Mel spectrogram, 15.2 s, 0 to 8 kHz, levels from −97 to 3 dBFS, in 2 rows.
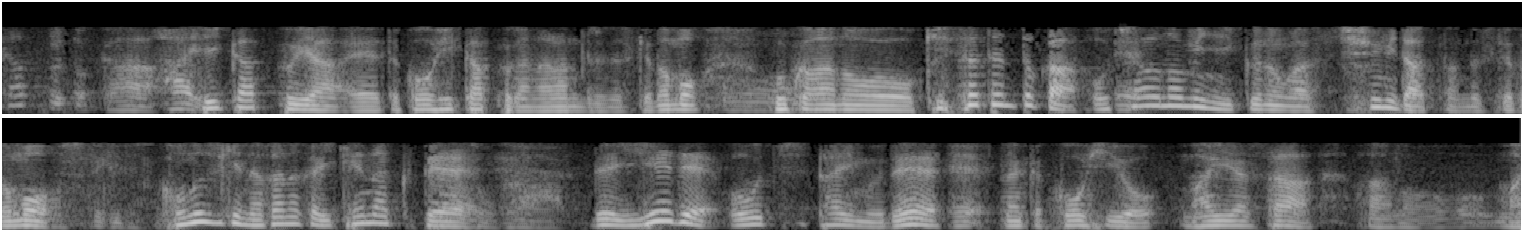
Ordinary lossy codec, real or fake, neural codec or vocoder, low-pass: AAC, 16 kbps; real; none; 7.2 kHz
